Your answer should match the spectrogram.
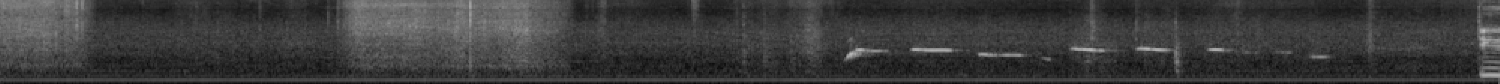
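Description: A person whistling a short tune of about nine brief notes, several sliding down in pitch, over a steady low hum. Two short rustling hisses come before it.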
